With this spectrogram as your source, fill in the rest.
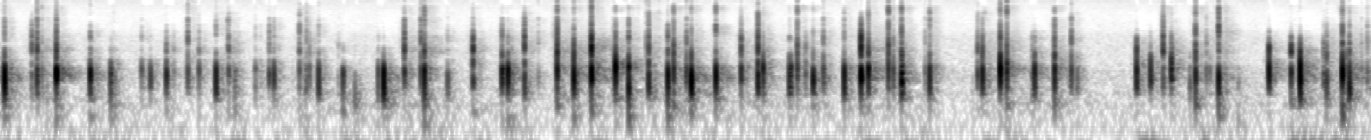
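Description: Long acrylic nails tap rapidly on a flat, thin, clear plastic pouch. Each tap is a short, dry, crisp click with a mid-pitched body and bright edges, dying away almost instantly. The taps come in quick, uneven bursts with brief pauses throughout.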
